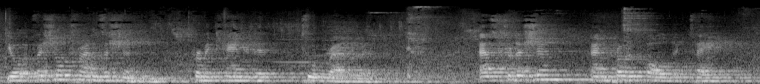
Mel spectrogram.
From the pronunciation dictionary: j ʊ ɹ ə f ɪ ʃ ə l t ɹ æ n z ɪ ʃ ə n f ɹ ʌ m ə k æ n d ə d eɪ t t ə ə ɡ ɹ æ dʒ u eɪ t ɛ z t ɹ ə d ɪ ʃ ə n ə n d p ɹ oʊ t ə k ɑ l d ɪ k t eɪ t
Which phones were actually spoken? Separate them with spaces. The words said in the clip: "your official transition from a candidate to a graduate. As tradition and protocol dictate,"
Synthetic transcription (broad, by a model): j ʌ ɹ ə f ɪ ʃ l t ɹ æ n z ɪ ʃ ə n f ɹ ʌ m ə k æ n d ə d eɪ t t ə ə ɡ ɹ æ dʒ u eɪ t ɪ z t ɹ ə d ɪ ʃ ə n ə n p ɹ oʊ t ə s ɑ l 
